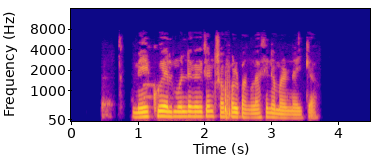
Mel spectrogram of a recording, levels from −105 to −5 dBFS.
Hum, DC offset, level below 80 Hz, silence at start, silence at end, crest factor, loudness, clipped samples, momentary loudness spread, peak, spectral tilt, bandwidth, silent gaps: none; under 0.1%; -62 dBFS; 0.45 s; 0.8 s; 18 dB; -19 LUFS; under 0.1%; 13 LU; -2 dBFS; -8.5 dB/octave; 6.8 kHz; 0.83-0.88 s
